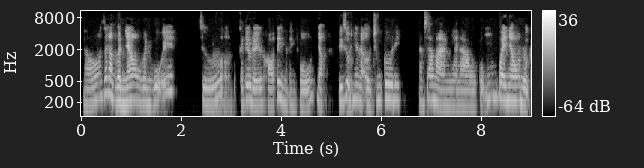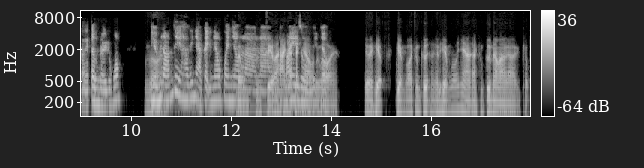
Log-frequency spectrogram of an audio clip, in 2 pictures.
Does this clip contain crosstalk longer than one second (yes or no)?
yes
